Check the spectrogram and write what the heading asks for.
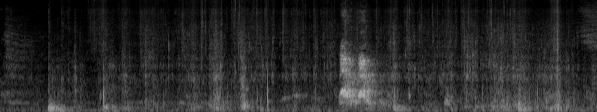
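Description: A puppy gives a single short bark about four seconds in, among scattered low thuds.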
